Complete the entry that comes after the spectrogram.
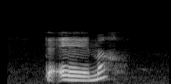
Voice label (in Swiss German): "eimer", Bas Rhin; vin; crachoir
